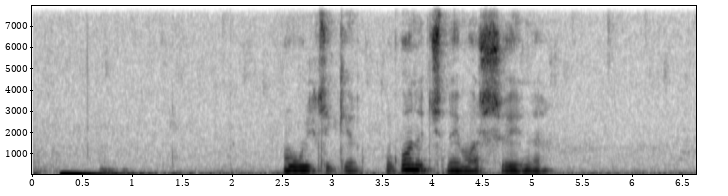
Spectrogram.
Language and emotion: Russian, sad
